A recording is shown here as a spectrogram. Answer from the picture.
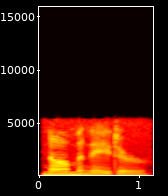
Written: nominator

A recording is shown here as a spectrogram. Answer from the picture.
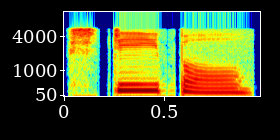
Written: steeple

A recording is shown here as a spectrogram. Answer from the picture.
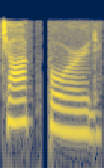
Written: chalkboard

